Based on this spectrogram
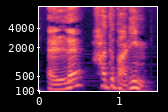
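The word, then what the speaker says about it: אלה הדברים: 신명기란 히브리어, 이스라엘 말로 이렇게 발음해요. 엘레 하드바림, 엘레 하드바림.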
